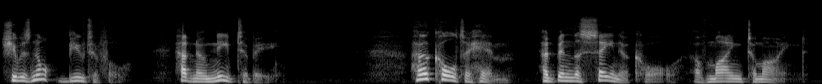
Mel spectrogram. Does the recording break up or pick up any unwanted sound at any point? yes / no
no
